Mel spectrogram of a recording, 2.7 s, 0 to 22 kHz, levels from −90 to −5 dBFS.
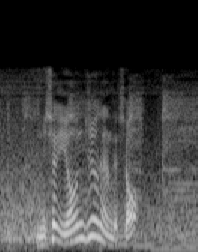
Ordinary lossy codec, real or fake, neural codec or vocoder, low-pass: none; fake; autoencoder, 48 kHz, 128 numbers a frame, DAC-VAE, trained on Japanese speech; 7.2 kHz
